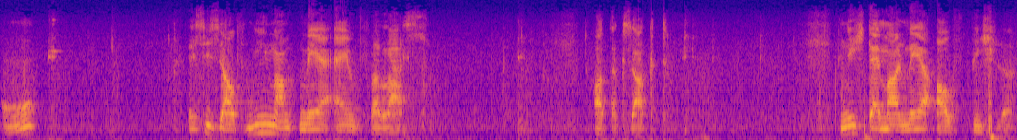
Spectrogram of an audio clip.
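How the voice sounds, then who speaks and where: Ein gemächlicher Bankangestellter, der sehr langsam und gedehnt spricht, dabei aber mit lebhaft wechselnder Tonhöhe. Die alte Filmaufnahme klingt dumpf und rauscht. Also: male voice, lowish voice, expressive, fairly bright tone. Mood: deliberate. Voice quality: drawling, deliberate. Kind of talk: early sound-film acting. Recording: hissy, muffled 1930s film soundtrack.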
